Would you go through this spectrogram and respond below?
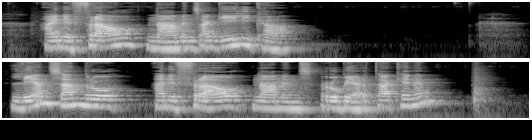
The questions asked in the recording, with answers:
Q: Lernt Sandro eine Frau namens Roberta kennen?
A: Nein, er lernt natürlich keine Frau namens Roberta kennen.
